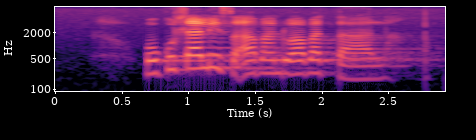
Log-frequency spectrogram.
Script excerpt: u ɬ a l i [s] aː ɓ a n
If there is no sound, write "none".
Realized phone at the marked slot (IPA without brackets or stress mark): s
